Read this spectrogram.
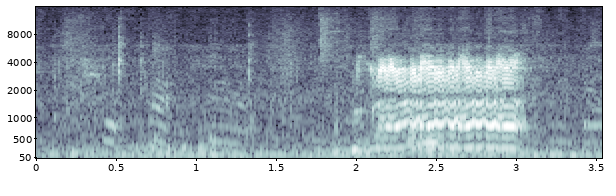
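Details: Goat giving birth at a cow farm: one loud, quavering bleat lasting about a second rises out of soft background chatter and faint scattered sounds.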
